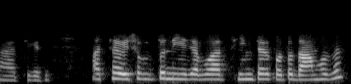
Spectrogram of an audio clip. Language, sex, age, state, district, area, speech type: Bengali, female, 30-45, West Bengal, Uttar Dinajpur, urban, conversation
